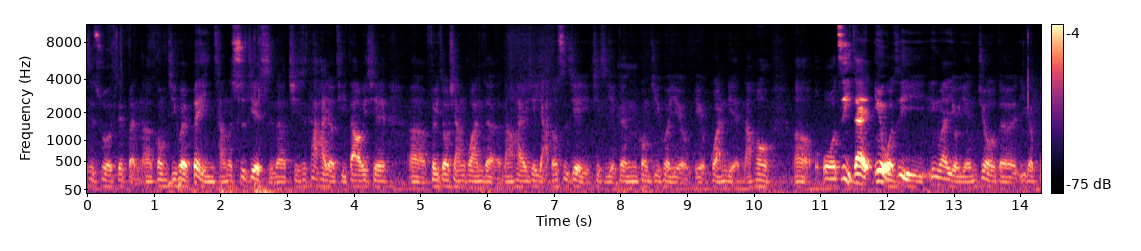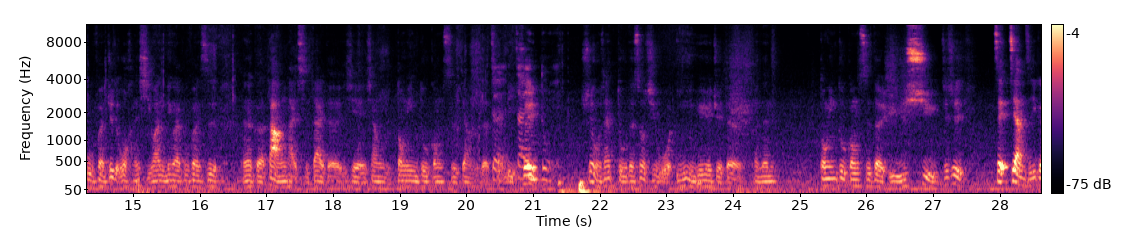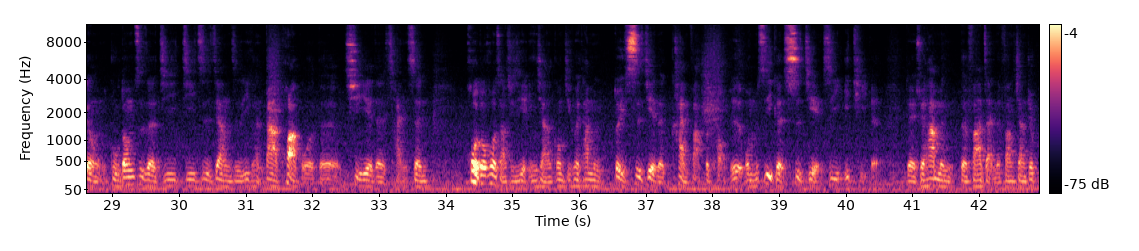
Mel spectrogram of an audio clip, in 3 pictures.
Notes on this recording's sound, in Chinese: 本次錄音是在一般辦公空間進行，可能有小雜音跟馬路上的喇叭聲，絕對不是在做效果。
